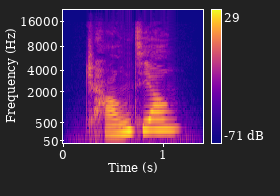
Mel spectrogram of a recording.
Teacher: this pronounced with a second tone then a first tone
